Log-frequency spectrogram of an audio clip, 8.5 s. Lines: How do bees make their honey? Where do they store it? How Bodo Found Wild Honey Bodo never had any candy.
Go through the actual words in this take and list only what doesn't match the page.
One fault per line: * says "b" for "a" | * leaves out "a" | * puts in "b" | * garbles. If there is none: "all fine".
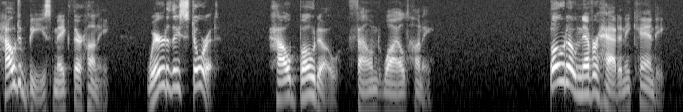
all fine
